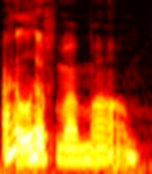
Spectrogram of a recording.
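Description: It is said firmly, with conviction.

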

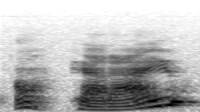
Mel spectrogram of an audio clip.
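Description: It sounds surprised and shocked.

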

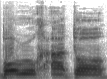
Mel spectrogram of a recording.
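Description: The vowels are shifted to 'o' sounds.

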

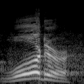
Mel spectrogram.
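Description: It is said in an American accent. "That's how they pronounce it in the States"

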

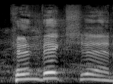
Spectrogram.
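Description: The word is said forcefully, with strong emphasis. "Now say it with some conviction"

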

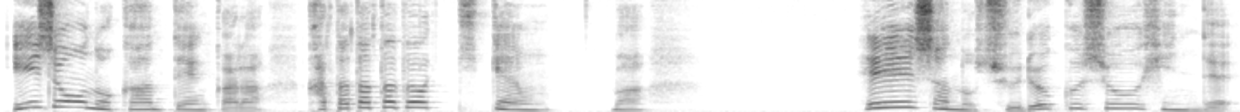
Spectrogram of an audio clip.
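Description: The sentence is broken up by a clear pause. The speaker seems calm and composed. The speaker calls it right. "間を置くと自分の気持ちを落ち着けることにもなる"

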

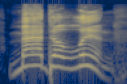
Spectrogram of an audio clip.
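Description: The name is said sternly, every syllable pronounced. She is in trouble. "use all the syllables of her name"

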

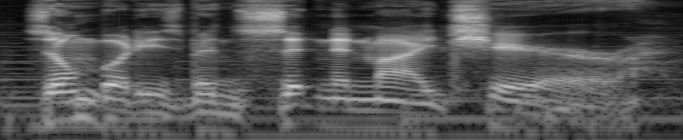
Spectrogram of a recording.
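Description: It is said in a big, deep, booming voice.

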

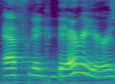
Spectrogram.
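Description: The stress falls on the second word. It is a single descriptive phrase. "I'd probably stress the word barriers"

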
